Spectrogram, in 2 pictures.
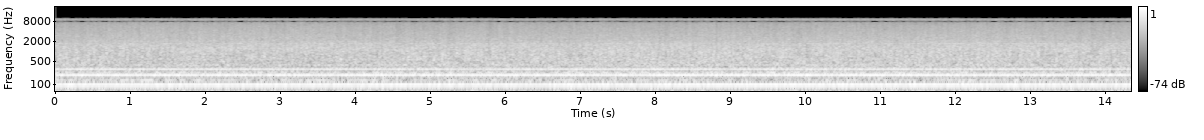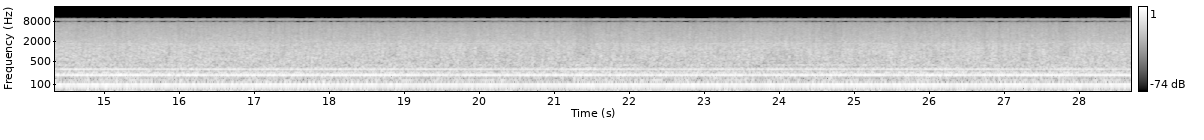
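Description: Starflight ultralight trike's engine and propeller running steadily in cruise, a constant low hum with a rush of wind noise over it and no change in pitch or power.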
